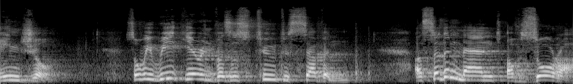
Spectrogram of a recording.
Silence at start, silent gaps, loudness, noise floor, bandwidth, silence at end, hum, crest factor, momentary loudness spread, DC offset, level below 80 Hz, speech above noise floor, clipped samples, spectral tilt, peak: 0 s; none; -14 LUFS; -40 dBFS; 15.5 kHz; 0 s; none; 14 dB; 11 LU; under 0.1%; -62 dBFS; 27 dB; under 0.1%; -4.5 dB/octave; 0 dBFS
